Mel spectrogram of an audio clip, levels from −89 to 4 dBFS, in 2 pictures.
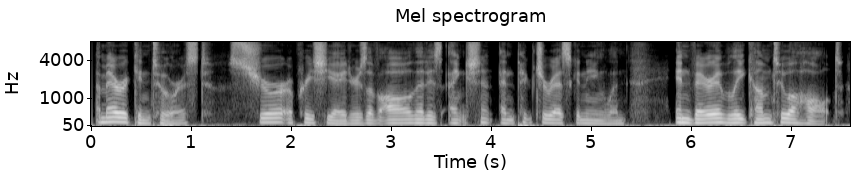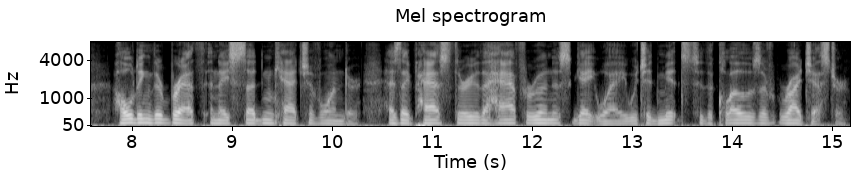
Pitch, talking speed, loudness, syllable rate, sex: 120 Hz, 165 wpm, -19 LUFS, 4.9 syllables/s, male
